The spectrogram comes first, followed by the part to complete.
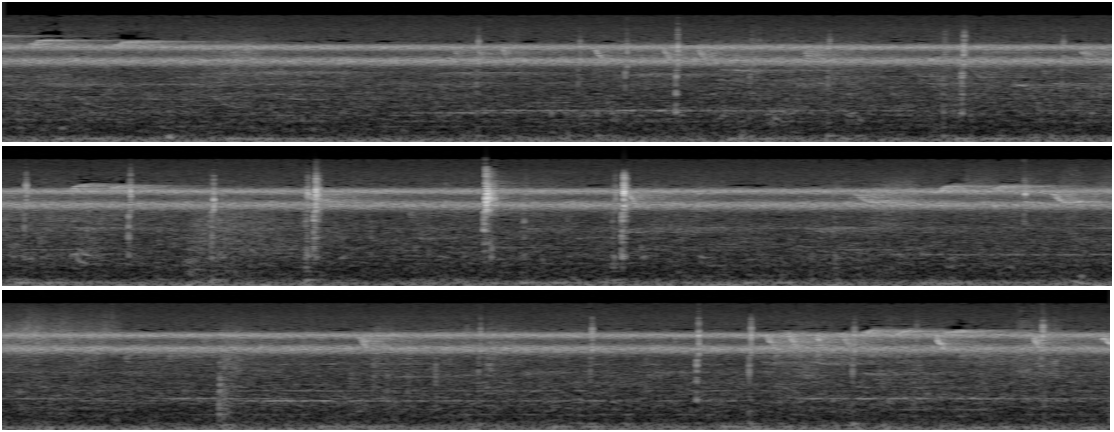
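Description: Steady high-pitched drone of forest insects, two unbroken shrill tones, over a low rumble, with a couple of sharp clicks about halfway through.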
